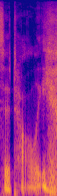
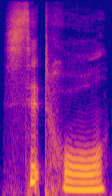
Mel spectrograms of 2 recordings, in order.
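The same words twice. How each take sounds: First: "Sitali" said si-TAH-lee, quieter; the proper way: "Sitali", si-TAH-lee; correct pronunciation. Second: "Sithole" said as written, sit-hole; the spelled-out "Sithole" pronounced letter for letter; wrong pronunciation. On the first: Shown as a demonstration. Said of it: "That's how you say it". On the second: Retold or imitated. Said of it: "I most definitely pronounced it Sithole".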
